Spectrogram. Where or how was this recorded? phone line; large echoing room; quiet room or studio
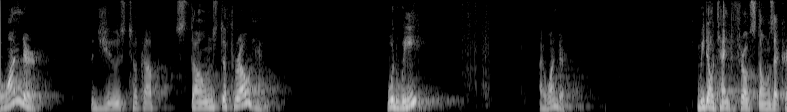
large echoing room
